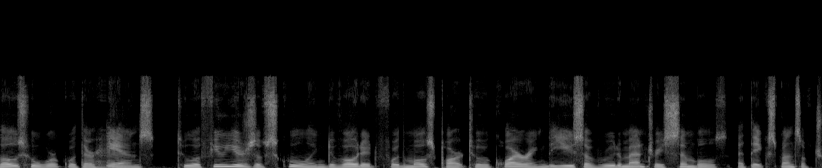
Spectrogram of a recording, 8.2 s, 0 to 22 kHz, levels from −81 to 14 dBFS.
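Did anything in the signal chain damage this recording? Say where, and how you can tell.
Yes. The network stage shows a short concealed packet loss at 1.01 to 1.08 s. About 40 ms of audio never arrived in time, and the receiver papered over the gap with roughly 44 ms of synthesised continuation, extending the preceding sound's pitch or noise shape before crossfading back into real audio. You hear it as a brief smear or wobble rather than a silent dropout, since the decoder invented plausible sound instead of leaving a hole.

Overlapping that, from 1.06 to 1.32 s, is a lost packet rebuilt from error correction. About 140 ms of audio sounds rougher and grainier than its surroundings, with no gap, which points to Opus in-band forward error correction. Each missing packet was replaced by the low-bitrate duplicate carried in the packet after it, and the stretch's length fits around seven such packets. 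The Opus call path, band-limited to 12 kHz, shows its normal coding character outside this stretch.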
